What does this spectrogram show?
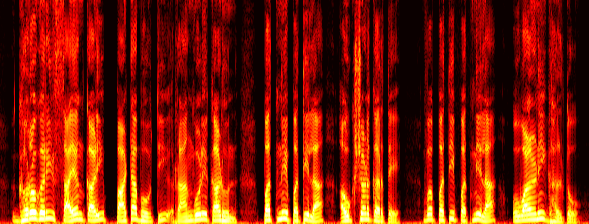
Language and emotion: Marathi, neutral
